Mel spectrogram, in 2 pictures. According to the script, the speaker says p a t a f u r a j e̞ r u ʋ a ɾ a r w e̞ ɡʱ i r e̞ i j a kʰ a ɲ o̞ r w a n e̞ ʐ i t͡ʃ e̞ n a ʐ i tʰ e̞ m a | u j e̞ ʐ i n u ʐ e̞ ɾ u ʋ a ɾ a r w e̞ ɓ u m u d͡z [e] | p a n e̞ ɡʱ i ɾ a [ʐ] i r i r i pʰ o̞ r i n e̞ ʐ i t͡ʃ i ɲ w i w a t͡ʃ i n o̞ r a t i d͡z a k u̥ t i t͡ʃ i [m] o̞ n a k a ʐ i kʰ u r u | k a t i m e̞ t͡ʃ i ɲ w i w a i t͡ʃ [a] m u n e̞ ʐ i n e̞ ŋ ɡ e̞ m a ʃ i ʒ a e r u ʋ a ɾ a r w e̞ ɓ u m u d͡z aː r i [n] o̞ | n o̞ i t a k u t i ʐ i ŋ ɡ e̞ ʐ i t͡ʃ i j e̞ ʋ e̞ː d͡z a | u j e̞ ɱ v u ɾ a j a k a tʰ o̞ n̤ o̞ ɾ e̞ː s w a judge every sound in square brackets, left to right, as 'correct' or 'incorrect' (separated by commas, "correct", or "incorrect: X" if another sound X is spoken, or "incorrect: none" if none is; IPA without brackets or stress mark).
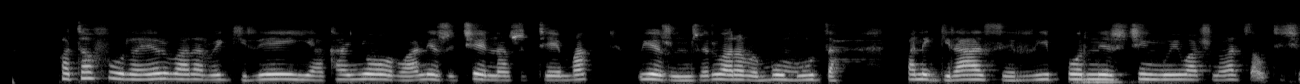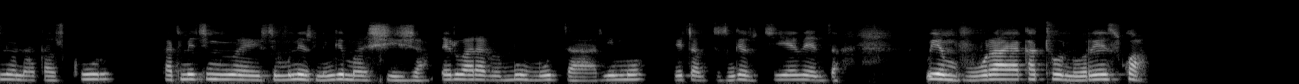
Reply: incorrect: a, incorrect: z, incorrect: n, incorrect: i, incorrect: m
